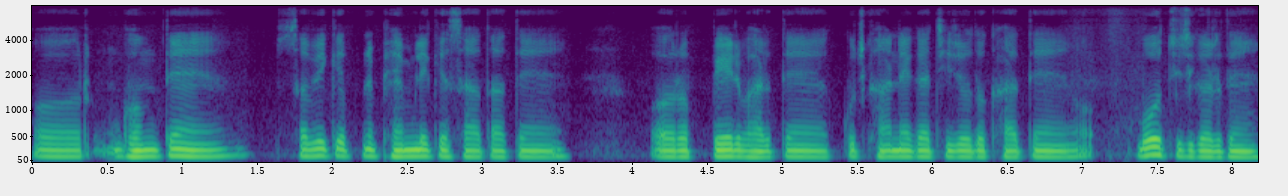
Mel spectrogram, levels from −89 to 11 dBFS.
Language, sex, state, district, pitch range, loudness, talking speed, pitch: Hindi, male, Chhattisgarh, Kabirdham, 115-120 Hz, -17 LUFS, 205 wpm, 115 Hz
